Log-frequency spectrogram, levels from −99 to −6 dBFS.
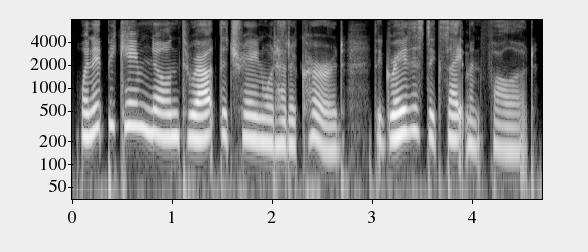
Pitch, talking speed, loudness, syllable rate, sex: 220 Hz, 180 wpm, -19 LUFS, 5.9 syllables/s, female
